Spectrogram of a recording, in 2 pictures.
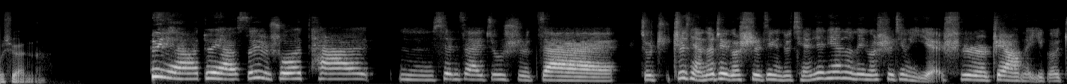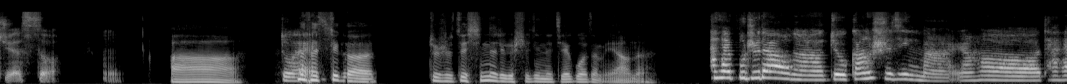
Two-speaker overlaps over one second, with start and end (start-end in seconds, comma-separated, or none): none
